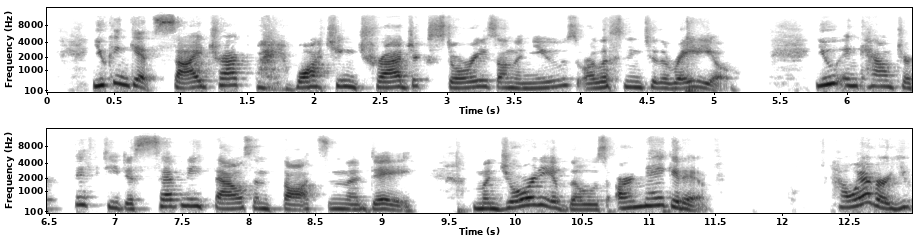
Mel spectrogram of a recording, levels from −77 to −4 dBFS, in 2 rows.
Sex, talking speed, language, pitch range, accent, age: female, 150 wpm, English, 190-265 Hz, American, 30-49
